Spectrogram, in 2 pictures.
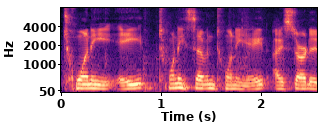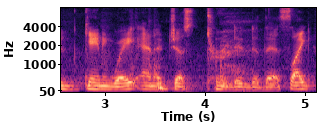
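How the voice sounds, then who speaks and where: A man's voice: medium pitch, fairly even intonation, normal speed, a little hiss or hum. A man in his thirties co-hosting a studio talk show, speaking thoughtfully and candidly. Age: 30s. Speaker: co-host of detailing talk show. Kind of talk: casual studio chat.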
